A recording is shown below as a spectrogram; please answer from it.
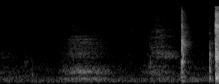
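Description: Kone XL-400 hoist on a 15-ton bridge crane giving a single sharp clunk near the end as the up control is worked, without lifting the hook; the owner puts the fault down to a bad relay or switch sensing too much weight on the hook.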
